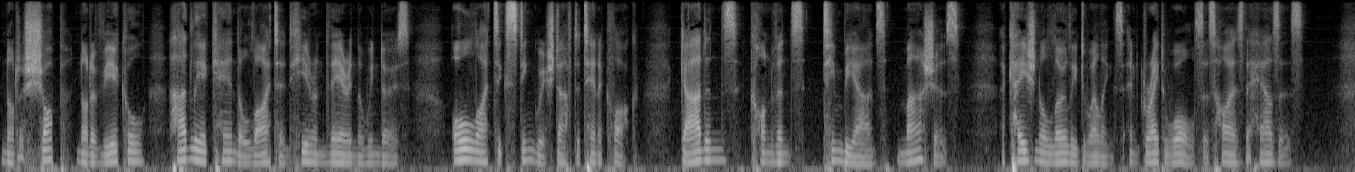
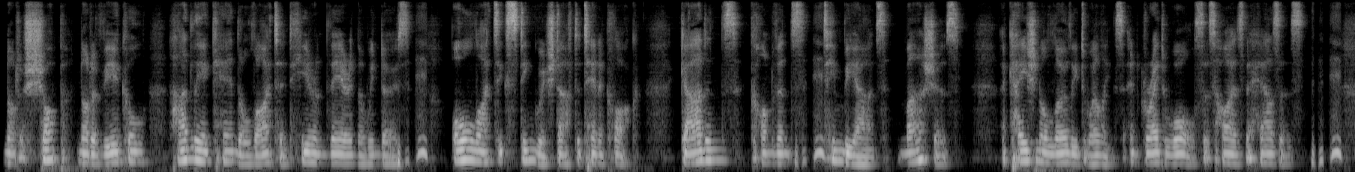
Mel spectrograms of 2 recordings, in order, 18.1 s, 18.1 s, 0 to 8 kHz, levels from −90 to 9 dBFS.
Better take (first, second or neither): first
